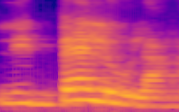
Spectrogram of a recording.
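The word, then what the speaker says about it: libélula: on it so it's li bellula we put the emphasis on that e the double l sound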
